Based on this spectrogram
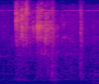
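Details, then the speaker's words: Electric go-kart with sine-cosine rotor sensor creeping slowly over a bump: no motor whine at all, only a few light chain rattles; electric drive smooth, quiet and healthy. "I mean, I'm just creeping slow. And it's so quiet too, you can't even hear anything. There's no whine. There's nothing. I can hear the chain going, but that's about it."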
